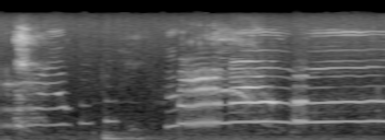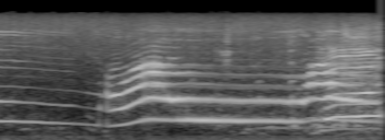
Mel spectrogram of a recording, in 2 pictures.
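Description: A contestant in a cat-meowing contest imitates a cat's meow: a long, drawn-out, wavering yowl held for several seconds, loud, with the pitch swooping upward near the end like a singing caterwaul.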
